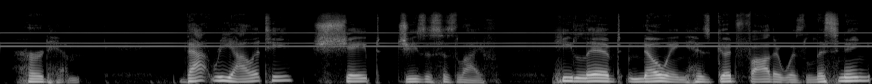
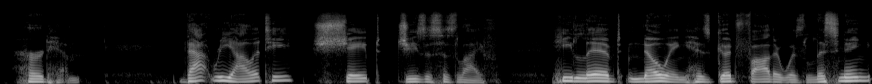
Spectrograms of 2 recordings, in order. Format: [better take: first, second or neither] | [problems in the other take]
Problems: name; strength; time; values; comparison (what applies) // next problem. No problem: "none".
second | high-pitched whine; noticeable; throughout; 2.5 kHz, 15 dB below the speech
